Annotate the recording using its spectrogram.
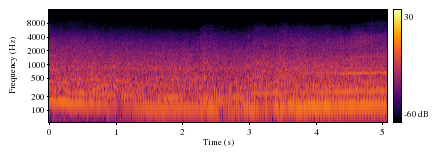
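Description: A racing car engine hums at a steady low pace.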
